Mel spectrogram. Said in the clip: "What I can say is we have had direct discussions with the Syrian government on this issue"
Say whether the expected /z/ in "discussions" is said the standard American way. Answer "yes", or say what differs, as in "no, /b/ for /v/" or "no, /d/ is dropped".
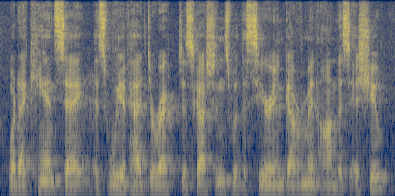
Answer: yes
